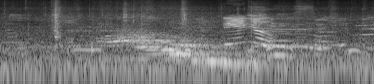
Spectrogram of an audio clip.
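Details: A tiger at Philadelphia Zoo gives a rough, drawn-out roar that swells and fades while people talk nearby and remark on how good it was.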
